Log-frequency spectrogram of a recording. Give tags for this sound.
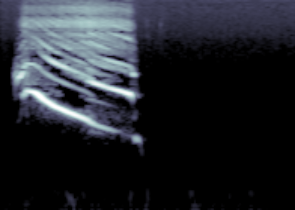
soundeffect
silly
whistle

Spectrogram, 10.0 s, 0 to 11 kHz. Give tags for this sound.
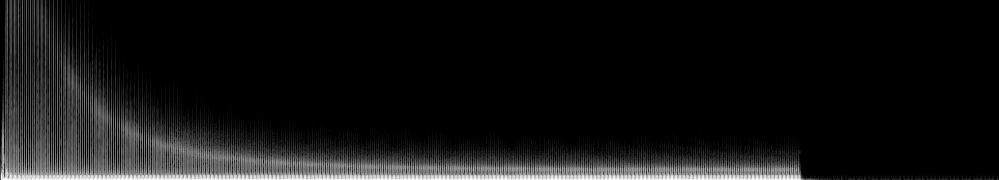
multisample
cs80
single-note
synth
analogue
midi-velocity-16
GSharp0
midi-note-20
deckardsdream
ddrm
synthetizer

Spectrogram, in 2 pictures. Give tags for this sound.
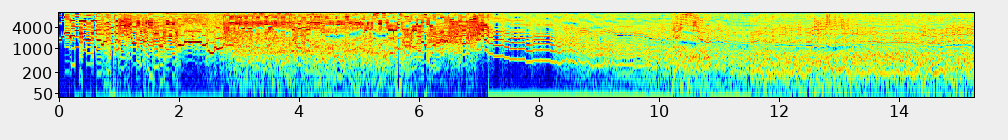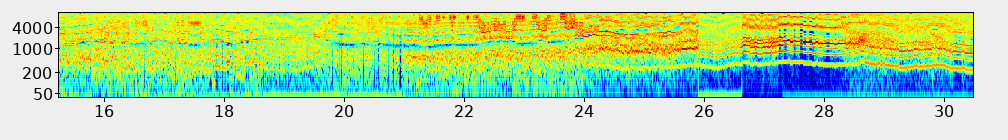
noise
noisy
synthesized
glitch

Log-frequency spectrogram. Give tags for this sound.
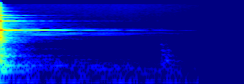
Grand-Piano
Keys
Piano
Upright-Piano

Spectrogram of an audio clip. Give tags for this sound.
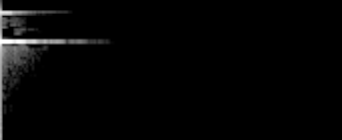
beep
buzz
computer
sci-fi
bleep

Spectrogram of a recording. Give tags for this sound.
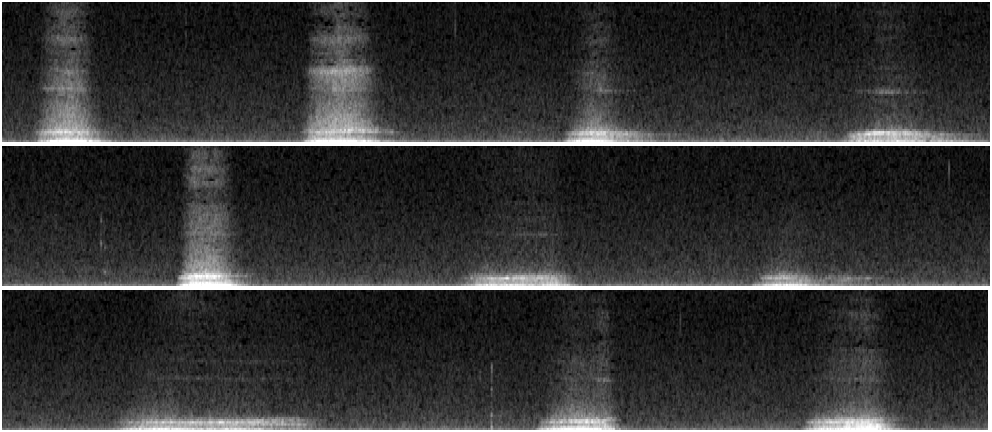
swish
swoop
whoosh

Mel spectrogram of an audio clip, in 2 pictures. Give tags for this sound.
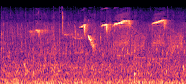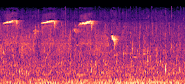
birds
zoo
jungle
rainforest
weaver
bird
aviary
water
tropical
songbird
exotic

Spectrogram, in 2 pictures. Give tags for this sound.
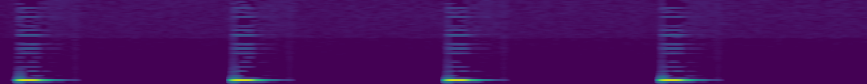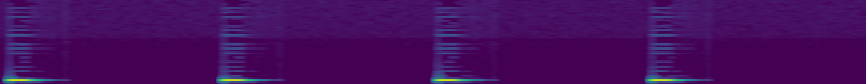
computer
digital
effect
electrocardiogram
hospital
science-fiction
sci-fi
SF
wave

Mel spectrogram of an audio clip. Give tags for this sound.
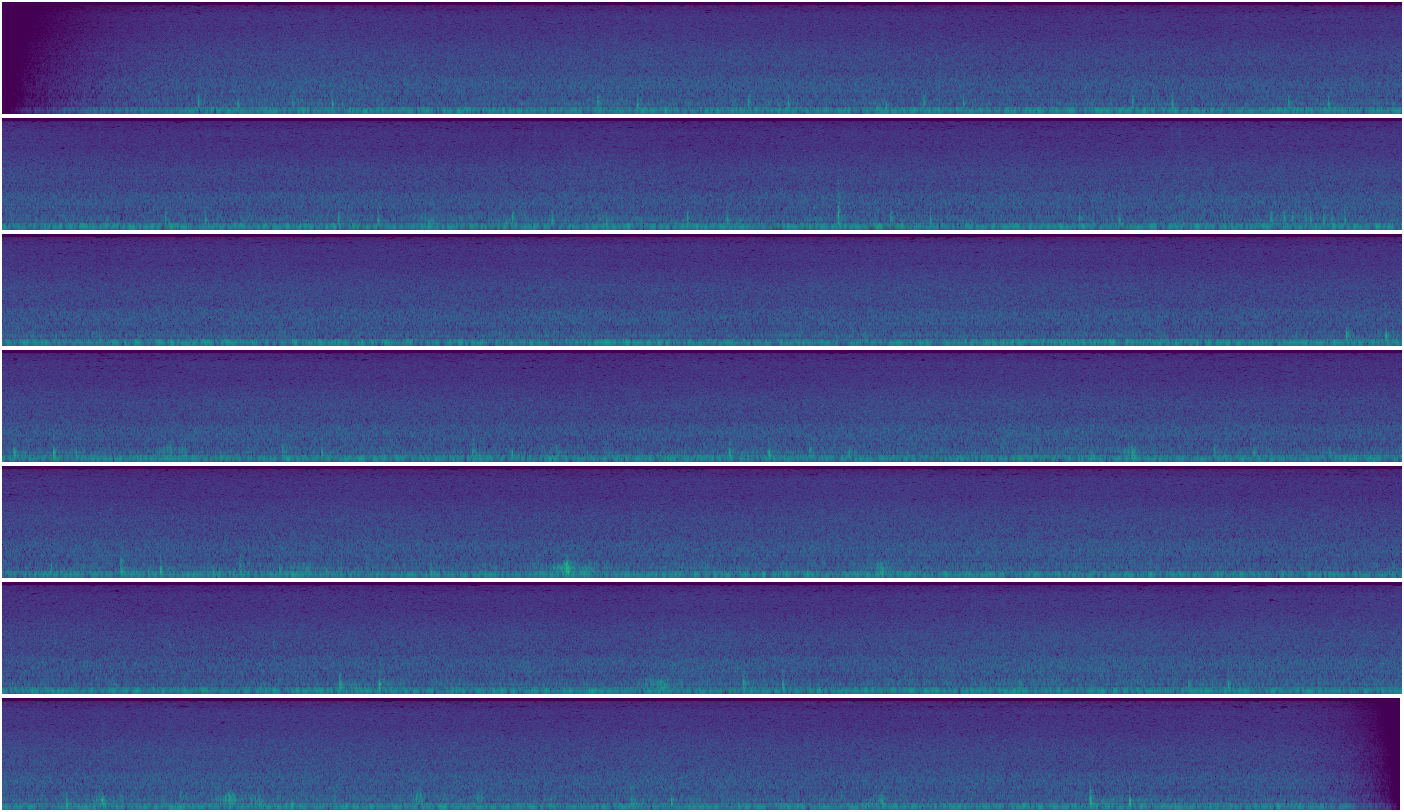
newyear
beach
celebration
fireworks
sea

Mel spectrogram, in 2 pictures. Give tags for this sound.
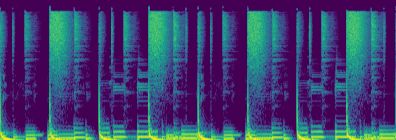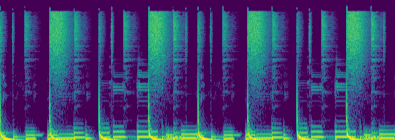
Ableton-Bass
Ableton-Loop
Bass
Bass-Groove
Bass-Loop
Bass-Recording
Bass-Sample
Bass-Samples
Beat
Compressor
Drums
Fender-Jazz-Bass
Fender-PBass
Funk
Funk-Bass
Funky-Bass-Loop
Groove
Hip-Hop
Jazz-Bass
jdxi
Logic-Loop
Loop-Bass
New-Bass
Soul
Synth-Bass
Synth-Loop

